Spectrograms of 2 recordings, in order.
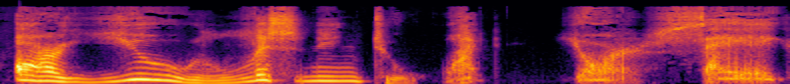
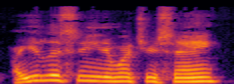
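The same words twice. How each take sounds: First: It is said in a sarcastic tone. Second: It is said in a plain, neutral tone.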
